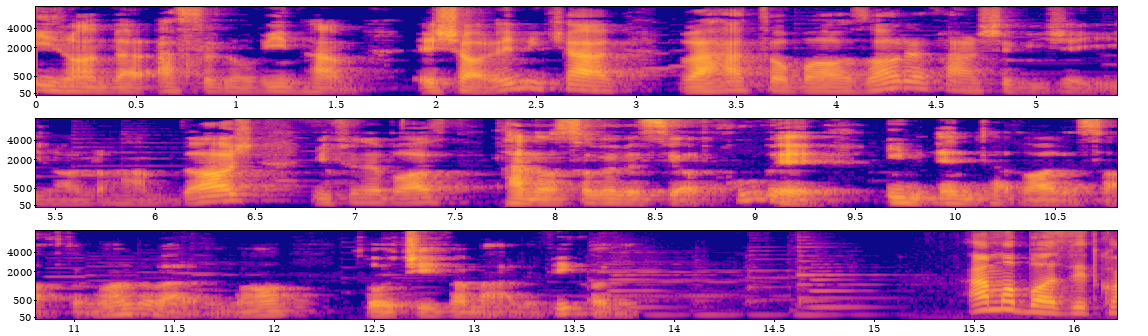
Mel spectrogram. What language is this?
Persian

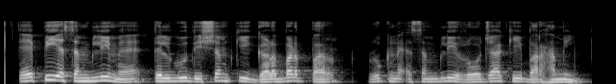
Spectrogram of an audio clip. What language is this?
Urdu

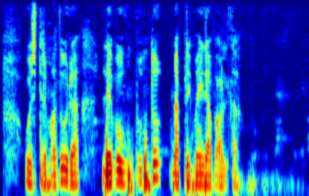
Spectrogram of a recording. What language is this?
Galician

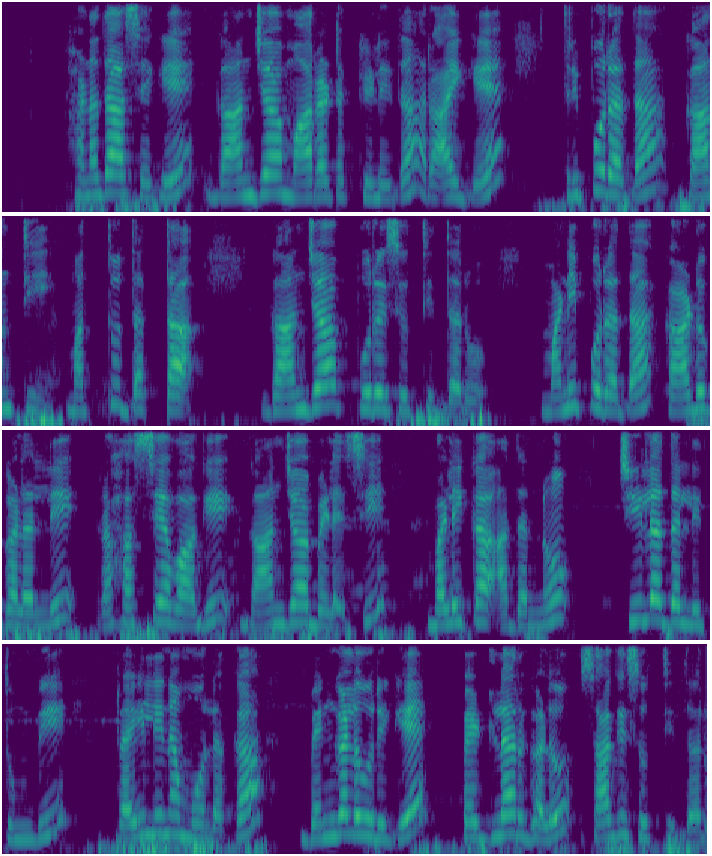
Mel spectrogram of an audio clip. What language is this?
Kannada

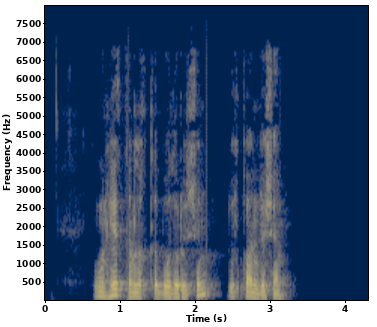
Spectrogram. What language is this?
Bashkir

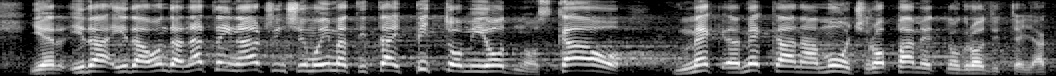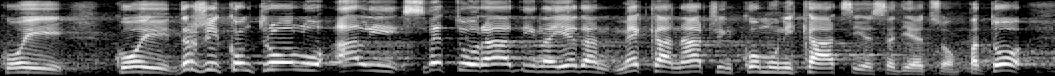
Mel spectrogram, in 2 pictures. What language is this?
Serbian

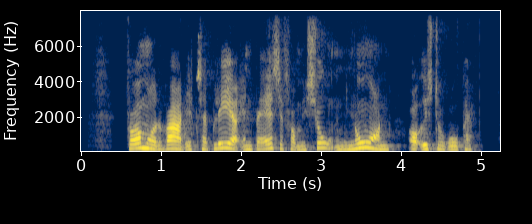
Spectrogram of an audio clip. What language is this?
Danish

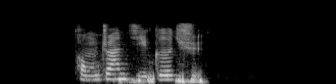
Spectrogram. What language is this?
Chinese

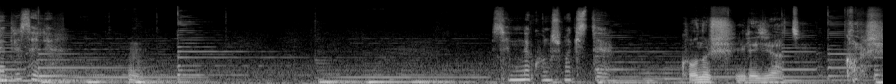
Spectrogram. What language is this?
Turkish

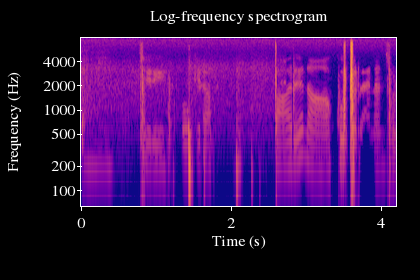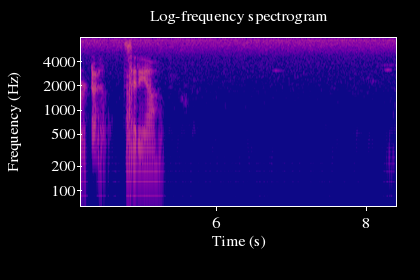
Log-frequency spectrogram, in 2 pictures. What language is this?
Tamil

